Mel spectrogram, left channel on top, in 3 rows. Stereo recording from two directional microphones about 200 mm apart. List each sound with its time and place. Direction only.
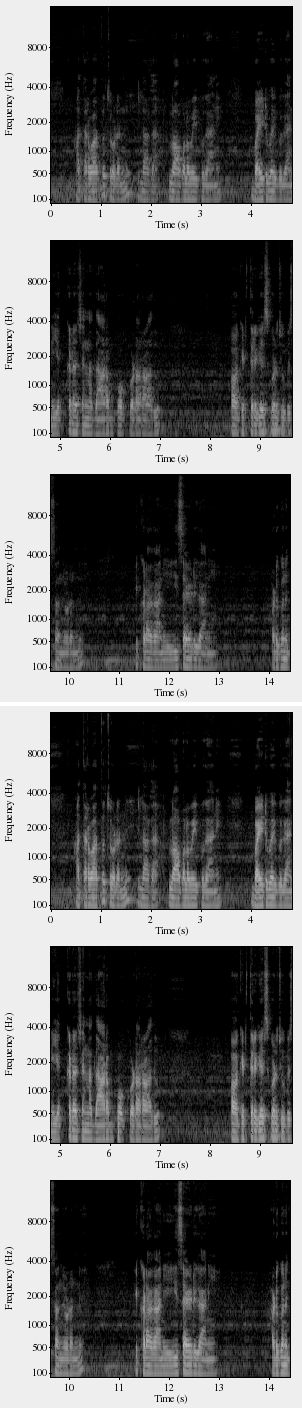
0.4 s speech: 30° right (ahead or behind)
8.4 s speech: 30° right (ahead or behind)
11.3 s speech: 30° right (ahead or behind)
14.0 s speech: 30° right (ahead or behind)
